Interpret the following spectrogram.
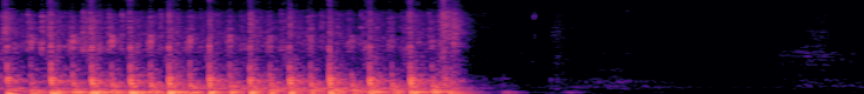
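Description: Vacuum pump drawing the air out of a glass jar through its vacuum lid: a fast rhythmic pumping noise for about two seconds, then it stops.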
